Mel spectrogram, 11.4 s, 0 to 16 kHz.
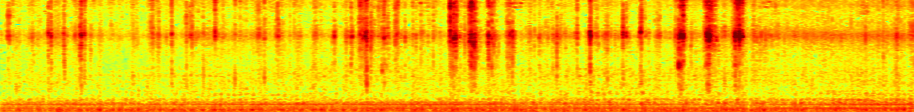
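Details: European rabbit on Okunoshima (Rabbit Island), Japan, in June 2021, chewing cabbage thoroughly with quick, irregular crisp crunches and clicks over a low steady hum.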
